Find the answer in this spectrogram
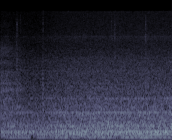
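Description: Steady room noise: an even hiss with a faint low hum, rising slightly.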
